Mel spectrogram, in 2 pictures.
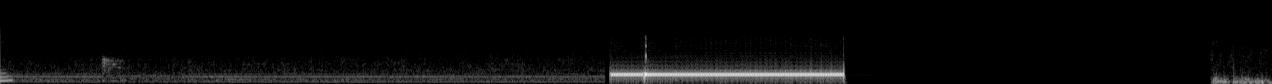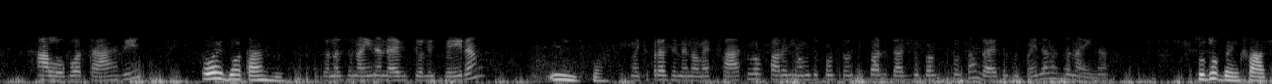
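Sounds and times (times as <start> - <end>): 
faint low telephone line hum: 0.0 - 8.5, 12.2 - 25.4
steady single-pitch telephone line tone while a bank call is transferred: 6.1 - 8.5
speech: 13.2 - 24.0, 24.7 - 25.4.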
